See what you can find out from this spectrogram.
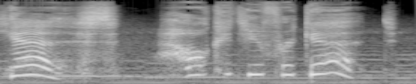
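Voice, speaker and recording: A woman's voice: very high voice, takes it slowly, over loud music. A woman voicing a small, childlike nature deity in a video game, wise, kind and curious, with a thoughtful, articulate manner. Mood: curious, puzzled. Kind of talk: scripted video game dialogue.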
